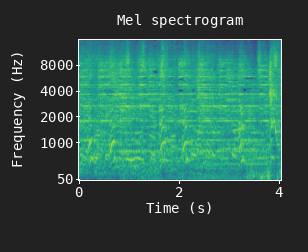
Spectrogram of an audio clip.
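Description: Dogs barking and yipping repeatedly, several calls a second, over crowd voices and steadily playing music, with a brief low thump near the end.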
